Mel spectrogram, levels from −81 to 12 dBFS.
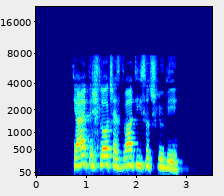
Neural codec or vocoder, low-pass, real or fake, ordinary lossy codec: none; none; real; none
